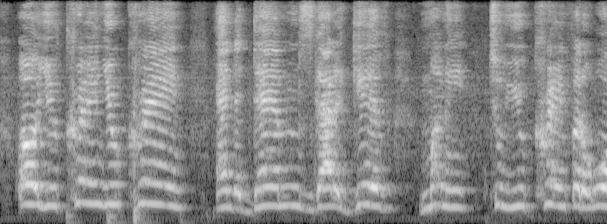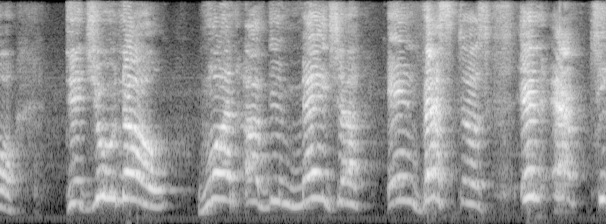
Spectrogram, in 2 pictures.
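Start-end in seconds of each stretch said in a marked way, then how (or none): 6.7-12.2 riled, wound-up, agitated, slow delivery. Speaking to everybody who's been going on about Ukraine, worked up. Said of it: "Let me calm down".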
